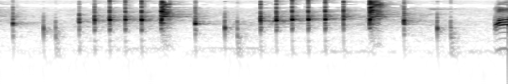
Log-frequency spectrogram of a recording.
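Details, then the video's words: A common myna beatboxes: a fast, steady run of sharp clicks and pops, about eight per second, mixed with bright whistled notes, over a soft hum. "BEATBOXING LILLY MYNA/Common Myna"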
